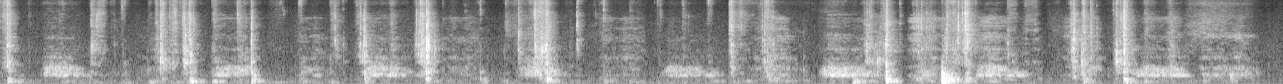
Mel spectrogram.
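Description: Near silence with faint, soft taps and light rustles a second or so apart: fingertips dimpling lagana flatbread dough in a roasting pan lined with baking paper.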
